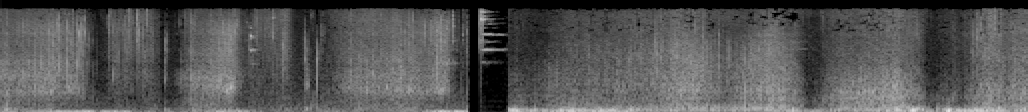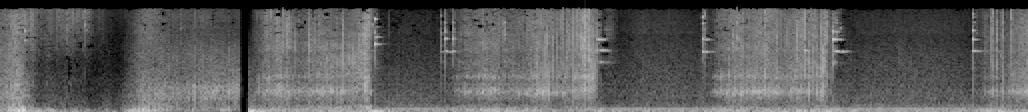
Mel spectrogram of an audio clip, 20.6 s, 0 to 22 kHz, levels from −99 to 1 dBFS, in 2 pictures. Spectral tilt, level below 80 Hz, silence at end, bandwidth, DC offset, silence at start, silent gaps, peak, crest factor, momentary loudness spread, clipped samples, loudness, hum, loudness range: -2.5 dB/octave; -32 dBFS; 0 s; 16 kHz; under 0.1%; 0 s; 4.69-4.77 s; 0 dBFS; 28 dB; 16 LU; under 0.1%; -27 LUFS; none; 8 LU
